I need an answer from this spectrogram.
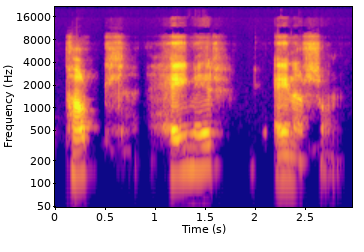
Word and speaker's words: Pall Heimir Einarsson: and uh, and complete name, how you pronounce it? Pall Heimir Einarsson.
